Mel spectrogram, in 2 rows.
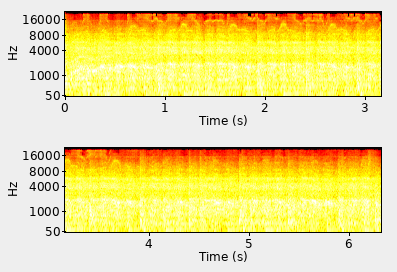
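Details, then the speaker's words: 1987 Chevy S10 with an LS engine swap, first start attempt, gas pedal not moving the throttle body: strong, even cranking with steady compression beats nearly three a second, never firing; normal cranking, no start. "Sounds healthy. Yeah, it does. There's no real concern immediately."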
